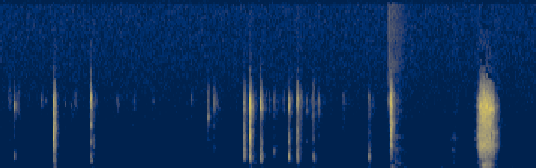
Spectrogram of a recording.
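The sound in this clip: Typing on a computer keyboard during a cybersecurity software demo: sparse, faint keystroke clicks in irregular clusters with quiet gaps, ending in one longer, noisier burst.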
